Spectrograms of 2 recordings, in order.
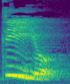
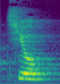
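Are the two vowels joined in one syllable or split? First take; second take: split; joined. First: The two vowels are split into separate syllables. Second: The two vowels glide together in one syllable. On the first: The speaker calls it right. "on dit tio" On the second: The speaker calls it wrong. "on ne dit pas tio"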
